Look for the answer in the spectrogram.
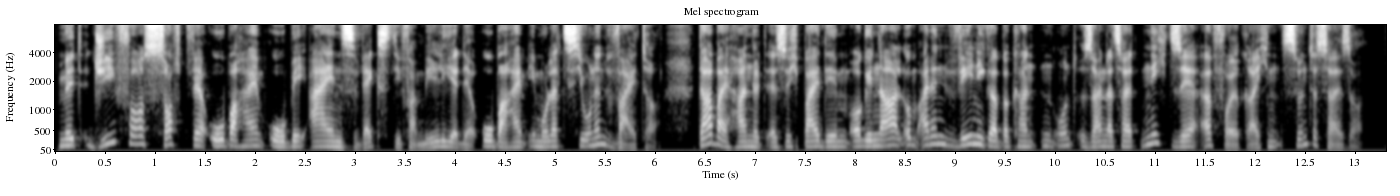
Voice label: Rode Interview Pro Wireless Pro Autogain HPF 0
